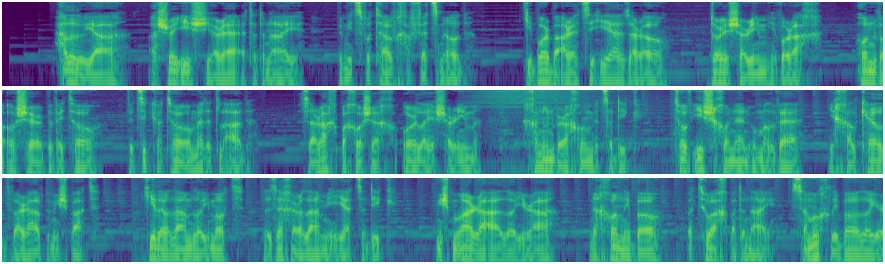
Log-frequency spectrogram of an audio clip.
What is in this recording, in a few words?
poetry and prayer psalm hebrew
